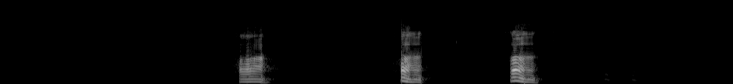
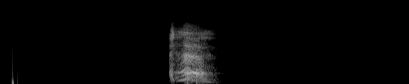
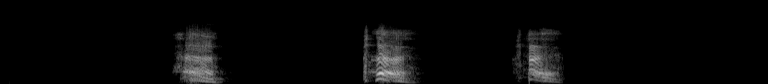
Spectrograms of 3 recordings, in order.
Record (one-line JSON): {"exhalation_length": "7.3 s", "exhalation_amplitude": 7066, "exhalation_signal_mean_std_ratio": 0.2, "cough_length": "4.1 s", "cough_amplitude": 5924, "cough_signal_mean_std_ratio": 0.24, "three_cough_length": "7.7 s", "three_cough_amplitude": 8607, "three_cough_signal_mean_std_ratio": 0.27, "survey_phase": "beta (2021-08-13 to 2022-03-07)", "age": "65+", "gender": "Male", "wearing_mask": "No", "symptom_none": true, "smoker_status": "Ex-smoker", "respiratory_condition_asthma": false, "respiratory_condition_other": false, "recruitment_source": "REACT", "submission_delay": "2 days", "covid_test_result": "Negative", "covid_test_method": "RT-qPCR"}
